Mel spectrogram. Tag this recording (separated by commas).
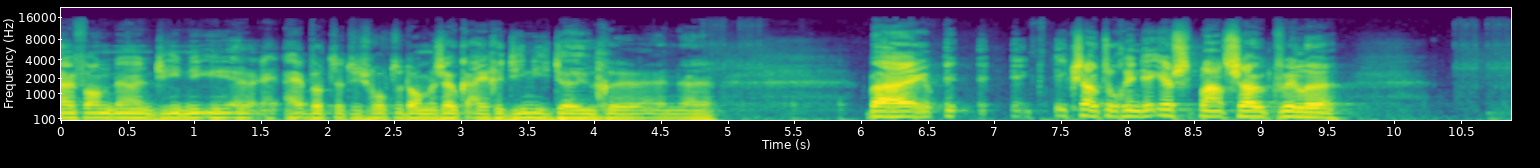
man speaking, Speech, monologue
